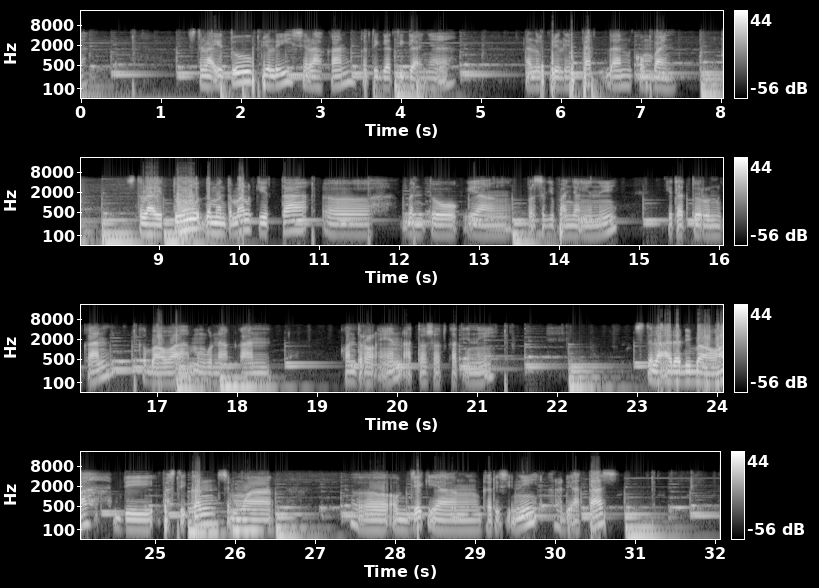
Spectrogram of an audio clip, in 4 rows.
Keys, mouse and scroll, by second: 2.1 shift+click, 3.4 shift+click, 5.6 click, 12.9 ctrl+z, 13.4 ctrl+scroll down 1, 15.4 right click, 16.6-17.7 drag, 25.1 alt+click, 31.1 click.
